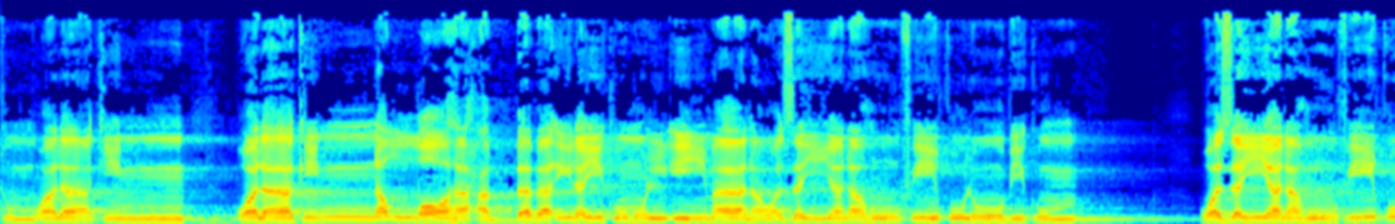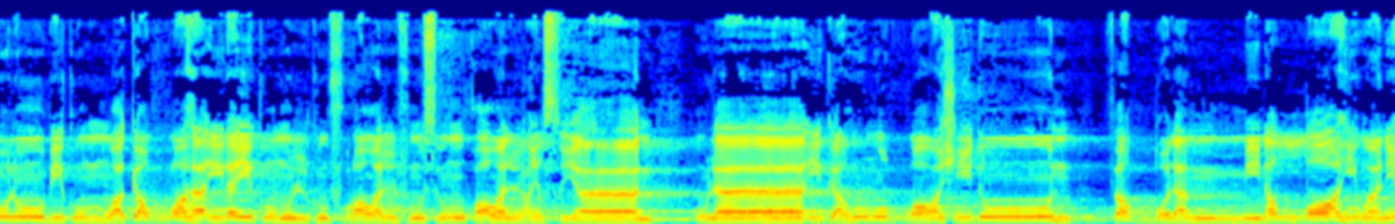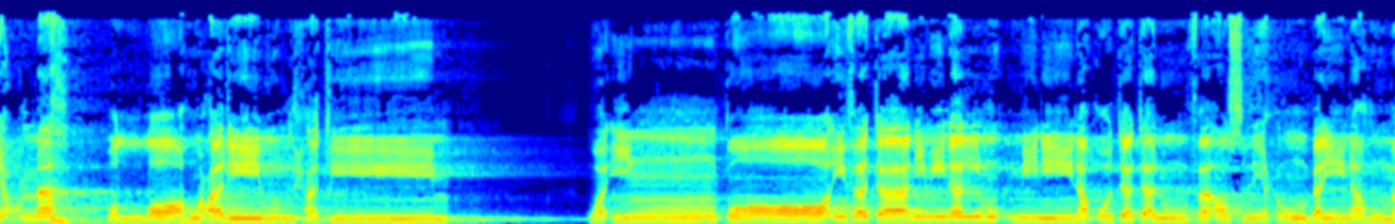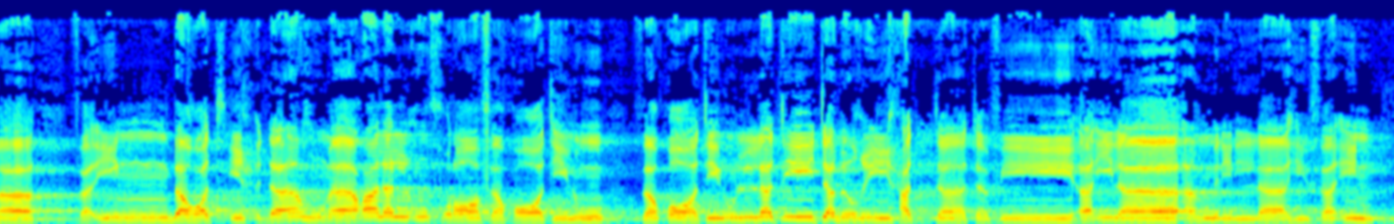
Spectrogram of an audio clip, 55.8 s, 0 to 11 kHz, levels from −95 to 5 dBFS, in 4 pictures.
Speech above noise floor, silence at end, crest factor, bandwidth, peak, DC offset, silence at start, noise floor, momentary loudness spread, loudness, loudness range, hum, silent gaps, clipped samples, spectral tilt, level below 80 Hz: 30 dB; 0 s; 20 dB; 11 kHz; -2 dBFS; under 0.1%; 0 s; -53 dBFS; 9 LU; -23 LUFS; 4 LU; none; none; under 0.1%; -4.5 dB/octave; -74 dBFS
